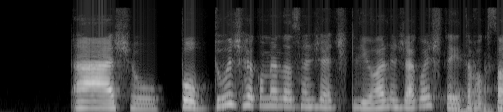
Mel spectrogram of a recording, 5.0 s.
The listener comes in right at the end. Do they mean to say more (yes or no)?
yes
